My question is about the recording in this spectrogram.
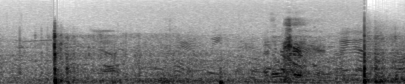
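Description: Aerial firework shells bursting: a sharp bang about half a second in, a softer one around the middle and another sharp one near the end, with crowd voices in between.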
